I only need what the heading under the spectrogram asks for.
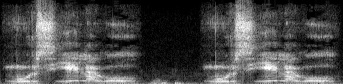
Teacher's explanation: La nasal bilabial, que como es un sonido, tiene formantes, también tiene resonancia.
